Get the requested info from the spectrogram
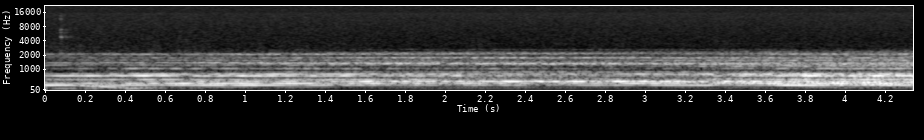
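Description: Faint ambient background music: soft held tones that sustain without any beat.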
